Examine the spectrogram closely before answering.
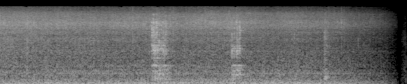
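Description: Bison hanger steak sizzling on hot cast iron grill grates over charcoal, a steady hiss with a couple of short clicks around the middle. The sizzle fades out near the end.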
